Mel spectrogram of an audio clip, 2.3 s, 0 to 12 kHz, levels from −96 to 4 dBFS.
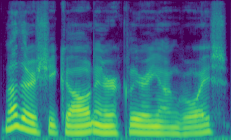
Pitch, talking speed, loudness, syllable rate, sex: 135 Hz, 210 wpm, -14 LUFS, 5.0 syllables/s, male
